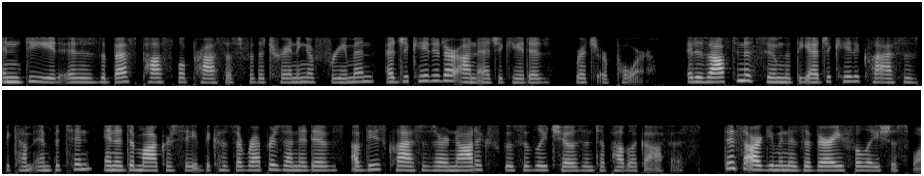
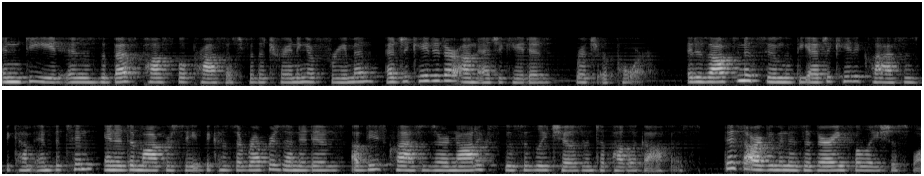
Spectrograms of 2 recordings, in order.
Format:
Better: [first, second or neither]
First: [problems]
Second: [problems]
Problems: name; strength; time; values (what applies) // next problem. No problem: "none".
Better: first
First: none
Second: noise reduction (neural separator model SepFormer DNS4)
